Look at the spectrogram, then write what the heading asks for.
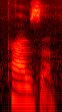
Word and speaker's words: casa: português são dois s segundo caso da letra s com som de z que é um s.a. entre duas vogais por exemplo casa coisa casa coisa e terceiro caso da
